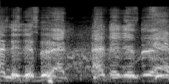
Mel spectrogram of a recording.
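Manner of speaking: very high, laughing mimicry; mock the opponent's claim in a squeaky-high voice; mocking imitation. Debater parrots his opponent's prophecy claim, mocking high imitation. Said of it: "Seenak perutmu mengatakan".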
